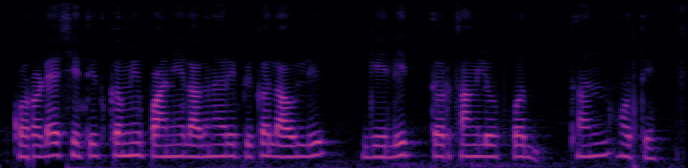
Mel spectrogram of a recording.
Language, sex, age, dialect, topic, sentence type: Marathi, male, 25-30, Standard Marathi, agriculture, statement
